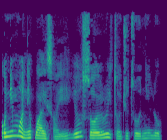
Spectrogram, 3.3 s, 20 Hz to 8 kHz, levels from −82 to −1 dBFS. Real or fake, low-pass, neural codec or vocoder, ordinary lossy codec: real; 7.2 kHz; none; MP3, 32 kbps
